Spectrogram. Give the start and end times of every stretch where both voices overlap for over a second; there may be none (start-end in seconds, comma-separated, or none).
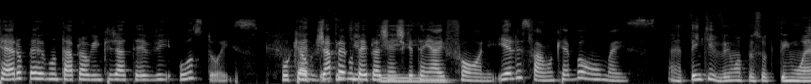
3.0-4.5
